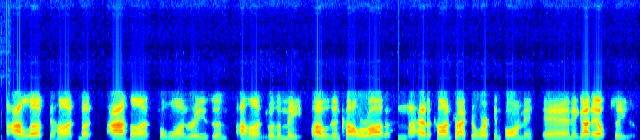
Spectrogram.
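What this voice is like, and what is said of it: Louisiana Southern accent. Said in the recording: “who lives near Lake Charles, Louisiana, as is evident by his accent”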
